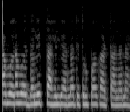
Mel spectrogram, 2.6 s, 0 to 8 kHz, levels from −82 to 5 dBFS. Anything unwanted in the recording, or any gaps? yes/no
no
